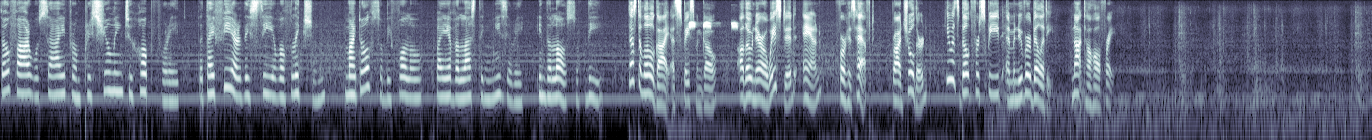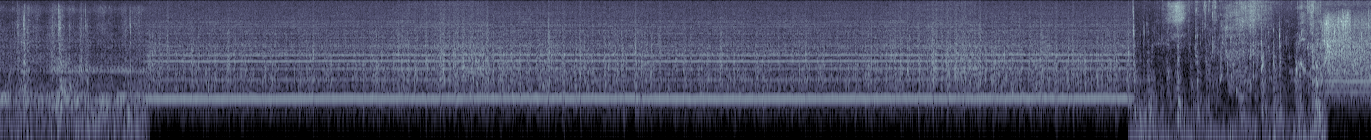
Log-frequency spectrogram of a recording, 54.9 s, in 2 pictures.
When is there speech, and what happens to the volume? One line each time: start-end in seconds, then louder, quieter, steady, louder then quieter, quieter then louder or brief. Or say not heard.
0.0-22.2 steady.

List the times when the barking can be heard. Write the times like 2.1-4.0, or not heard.
not heard.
